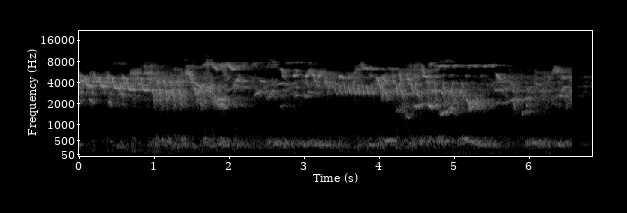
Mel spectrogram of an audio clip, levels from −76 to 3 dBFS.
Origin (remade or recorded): remade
